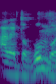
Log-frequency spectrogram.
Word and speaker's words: Antetokounmpo: tocó un poco la mente pero realmente la pronunciación correcta sigue siendo a de tocumbo el tema está en que cuando se verá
